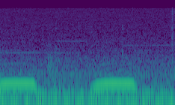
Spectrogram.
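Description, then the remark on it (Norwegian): A wake-up alarm sounds two low, steady hum-like tones, each lasting under half a second with a brief pause between them, fairly loud against a low rumble, with no one talking. “Nå ringer det en alarm her.”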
